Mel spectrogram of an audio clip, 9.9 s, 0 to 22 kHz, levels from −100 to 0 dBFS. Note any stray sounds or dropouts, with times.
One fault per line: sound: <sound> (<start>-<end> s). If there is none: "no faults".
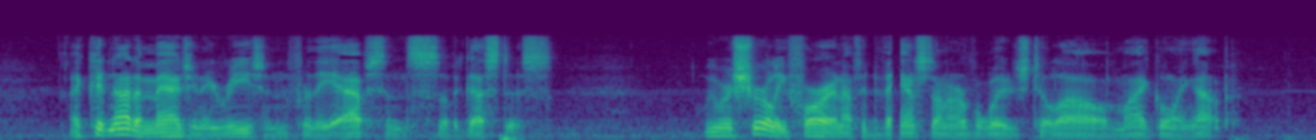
sound: dropout (6.7-6.8 s)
